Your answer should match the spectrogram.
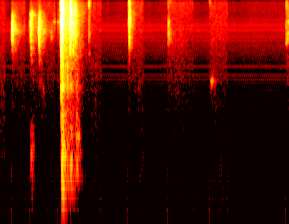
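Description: Quiet computer keyboard typing, a short cluster of keystrokes with one heavier clack, then a few sparse, isolated taps trailing off into silence, with no talking.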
